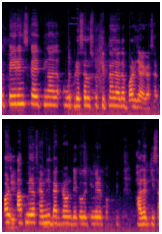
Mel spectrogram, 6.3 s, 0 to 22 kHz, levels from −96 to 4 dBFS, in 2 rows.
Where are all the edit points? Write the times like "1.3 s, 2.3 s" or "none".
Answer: 1.3 s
